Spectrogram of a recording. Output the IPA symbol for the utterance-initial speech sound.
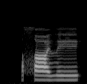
sˤ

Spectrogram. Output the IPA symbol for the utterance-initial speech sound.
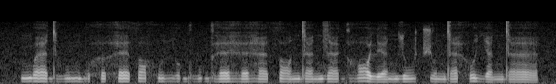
ŋʷ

